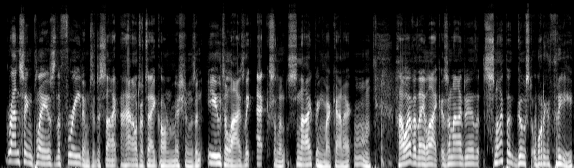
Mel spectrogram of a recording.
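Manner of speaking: lightly voiced Alan Partridge, slightly slow and measured; a hint of Alan Partridge reading the review; Alan Partridge impression. Host reads a game review as Alan Partridge, lightly voiced. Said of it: "halfway through the Partridge impression".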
